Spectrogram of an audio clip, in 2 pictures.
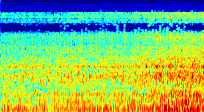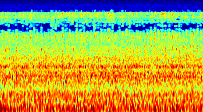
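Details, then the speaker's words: Truck auxiliary power unit (APU) small diesel started fully cold after suspected water pump failure and coolant leak: low drone with uneven lumpy beat, sounds like hammered crap until warmed up; rough running when cold. "I guess this thing sounds like hammered crap until it's warmed up and then it just sounds like crap"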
